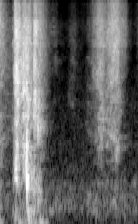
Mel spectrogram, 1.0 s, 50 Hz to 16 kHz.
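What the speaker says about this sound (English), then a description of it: "All right, 2 more shuffles." Oracle cards are shuffled by hand in two short riffling bursts, a sharp papery flutter near the start and a softer one just before the end, close up with no talk.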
